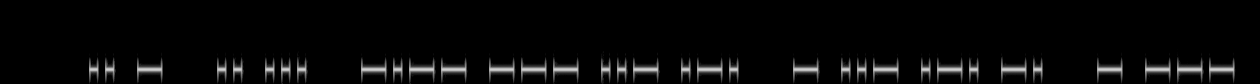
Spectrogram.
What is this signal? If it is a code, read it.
Morse code, heard as a keyed tone, about 15 wpm, 700 Hz. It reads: IT IS YOUR TURN TO
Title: Sentences from Top 1000 Words - Review Part 2 - 15wpm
